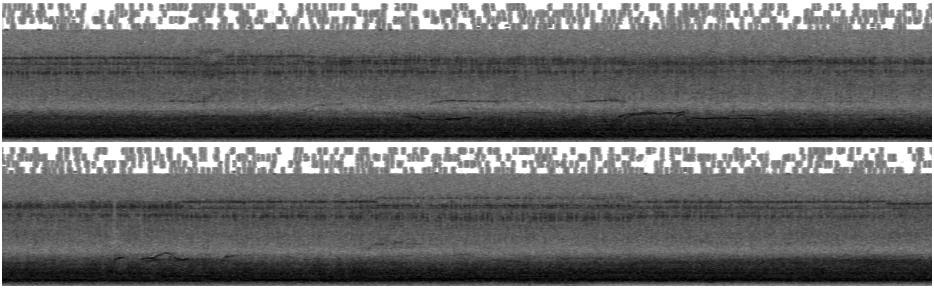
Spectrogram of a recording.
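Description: A large crowd roars in an echoing indoor stadium.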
